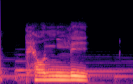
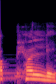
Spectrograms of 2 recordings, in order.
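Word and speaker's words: 편리: Spelling तो है फ्योनली, फ्योनली, लेकिन उच्चारण उसका होगा फ्योली। क्यों होगा? क्योंकि ना पाछिम के बाद अगले सिलेबल में ला आ रहा है।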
